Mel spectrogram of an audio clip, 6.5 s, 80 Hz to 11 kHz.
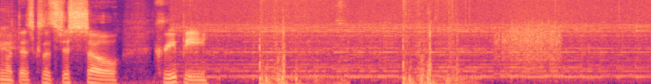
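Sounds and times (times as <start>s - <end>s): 
speech: 0.0s - 3.0s
crackly static distortion from piezo and amp pickup: 1.8s - 6.5s
low electric hum: 2.6s - 4.9s.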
